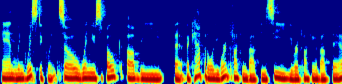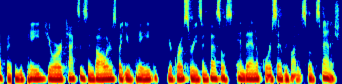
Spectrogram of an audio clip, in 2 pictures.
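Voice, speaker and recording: A man's voice: mid-range voice, normal speed, hardly any pauses, mellow, poor audio. A middle-aged man from south Texas, an academic explaining history as a panelist on a stage. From south Texas, United States. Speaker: English professor, panelist. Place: college event room, seated on stage. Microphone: handheld microphone.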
